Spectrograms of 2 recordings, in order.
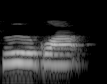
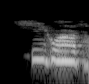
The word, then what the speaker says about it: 丝瓜: 卷舌音啊，我们没有这两种发音方式的啊，一二三四啊，我们一定是一二三四，没有这个音嘛哈啊，丝瓜就是我们就会读成西瓜，对了啊。丝瓜炒牛肉，我们一定变成西瓜炒牛肉了哈。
